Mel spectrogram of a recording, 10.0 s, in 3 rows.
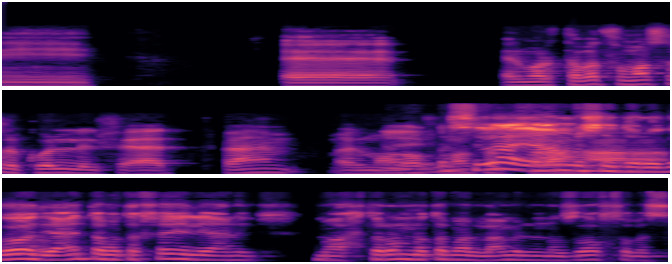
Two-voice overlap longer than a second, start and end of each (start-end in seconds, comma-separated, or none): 5.2-6.7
